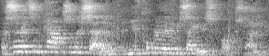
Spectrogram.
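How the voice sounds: Strong room echo surrounds a slightly mellow tone that moves at a fast pace with big pitch swings.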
